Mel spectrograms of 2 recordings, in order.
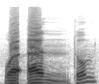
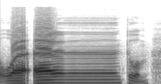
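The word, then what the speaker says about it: وأنتم: Bukan hanya sekedar wa antum tapi dia wa antum. Wa antum ditahan.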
